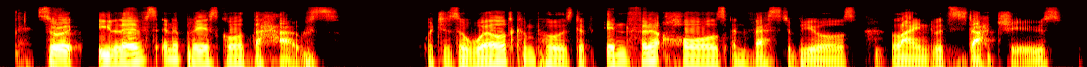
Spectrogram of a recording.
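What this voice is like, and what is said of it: Geordie accent. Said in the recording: “my Geordie accent”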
